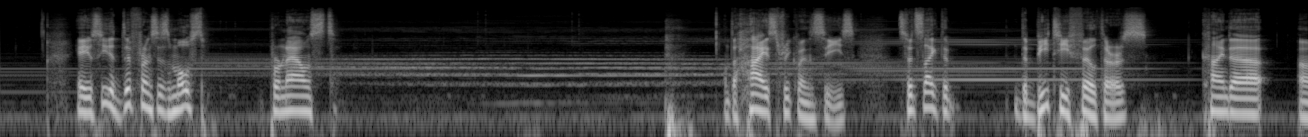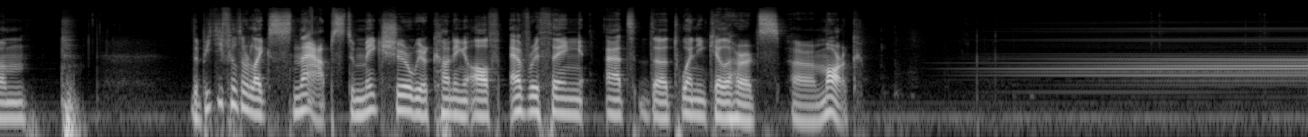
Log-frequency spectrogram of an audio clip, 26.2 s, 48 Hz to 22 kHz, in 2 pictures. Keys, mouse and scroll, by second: 1.6-3.1 drag, 4.8 click, 5.8 click, 11.1-15.5 drag, 17.3-19.2 drag, 24.6 click, 25.7 click.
